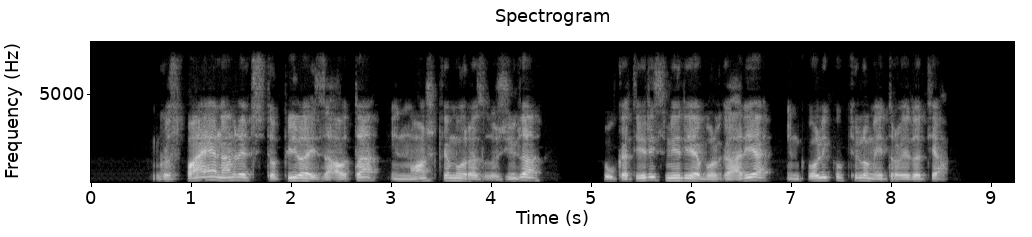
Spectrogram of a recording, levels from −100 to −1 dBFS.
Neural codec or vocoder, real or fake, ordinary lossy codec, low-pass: codec, 16 kHz, 8 kbps, FunCodec, trained on LibriTTS, 25 frames a second; fake; none; 7.2 kHz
